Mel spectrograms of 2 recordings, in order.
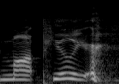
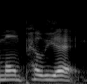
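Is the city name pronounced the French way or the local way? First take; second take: local; French. First: The name is pronounced in the local, non-French way. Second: The name is pronounced in the French way. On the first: The speaker calls it right. "I think that I'm saying it right" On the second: The speaker calls it wrong. "like thinking it's the French pronunciation"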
